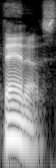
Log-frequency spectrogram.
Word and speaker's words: Thanos: of the movies in the franchise thanos okay thanos that's right oh really thanos thanos is like famous enos cookies but yeah thanos is uh trash really yeah yeah why because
